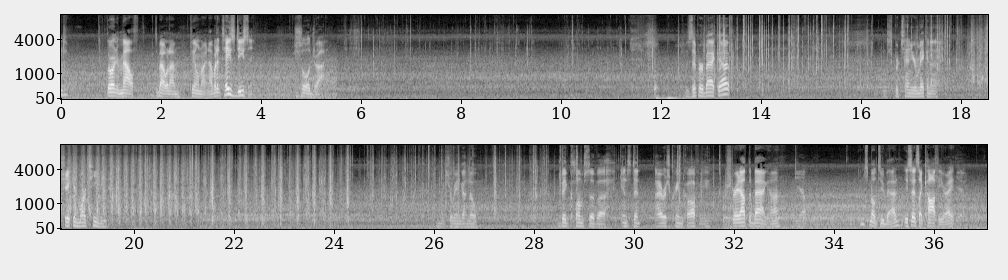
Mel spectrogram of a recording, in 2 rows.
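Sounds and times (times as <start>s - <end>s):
water trickling into a pouch: 5.6s - 29.0s, 30.7s - 31.8s.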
